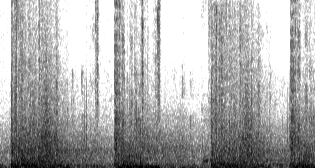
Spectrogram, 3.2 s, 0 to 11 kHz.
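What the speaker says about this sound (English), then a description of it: "I have 9 grenades going his way." Grenade explosions burst in a Fortnite match, loud dense blasts arriving in three heavy waves with crackling gunfire-like debris throughout.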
